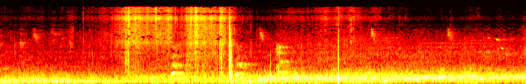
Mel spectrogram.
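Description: Outdoor ambience: scattered faint bird chirps over a low steady hum, with a stretch of rustling and two sharp clicks about halfway through.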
